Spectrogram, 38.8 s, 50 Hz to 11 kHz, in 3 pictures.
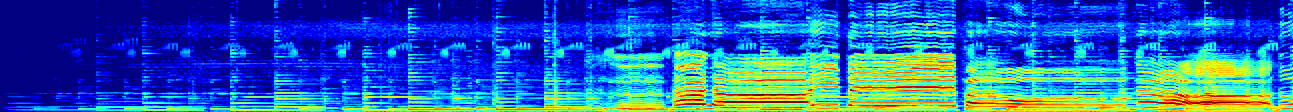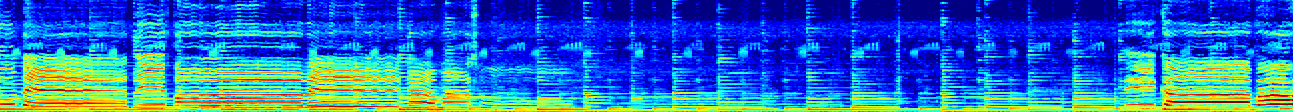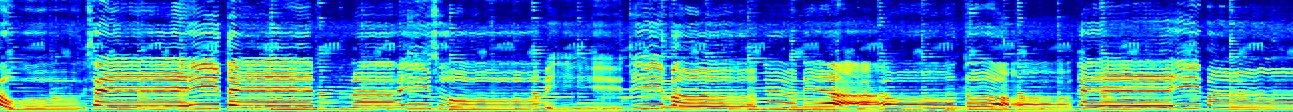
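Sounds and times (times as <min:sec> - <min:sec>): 
lute accompaniment: 0:00.0 - 0:38.7
Red Lahu woman singing a song: 0:04.4 - 0:19.2, 0:23.8 - 0:38.7.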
